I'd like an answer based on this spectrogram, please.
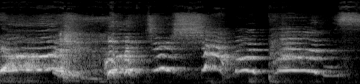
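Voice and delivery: very high, very loud, slow panicked scream. Speaker retells a woman screaming from the apartment bathroom, retelling a scream. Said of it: "she's screaming".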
